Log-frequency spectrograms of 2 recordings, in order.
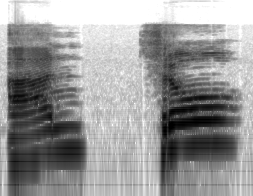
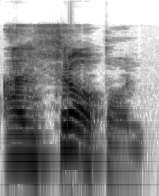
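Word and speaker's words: ἀνθρώπων: En el nominativo decimos anthropos, pero aquí ya está en genitivo. El acento, observa que está en la segunda sílaba, entonces tengo que decir anthropon. Bravo, anthropon.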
